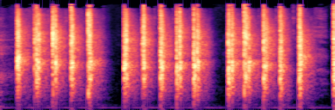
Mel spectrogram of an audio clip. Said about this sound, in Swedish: Det är med stolthet som jag nu ber att få utbringa en fransk applåd för att välkomna Mr Musik och Romantik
